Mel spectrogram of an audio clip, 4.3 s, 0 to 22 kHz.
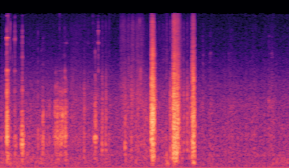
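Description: Sharp metallic clicks of a ratcheting tap wrench turning a tap into an M12 hole in an aluminium plate. There are a few light clicks in the first second, then three louder ones about a third of a second apart a little past the middle.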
